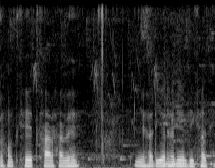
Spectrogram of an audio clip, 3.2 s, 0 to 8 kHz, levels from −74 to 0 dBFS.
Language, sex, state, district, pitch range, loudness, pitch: Chhattisgarhi, male, Chhattisgarh, Rajnandgaon, 125-135 Hz, -17 LUFS, 130 Hz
